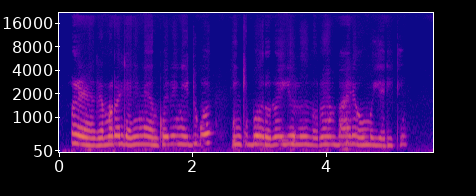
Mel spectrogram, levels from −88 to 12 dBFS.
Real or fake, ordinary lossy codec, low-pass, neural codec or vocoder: fake; none; none; codec, 44.1 kHz, 2.6 kbps, DAC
